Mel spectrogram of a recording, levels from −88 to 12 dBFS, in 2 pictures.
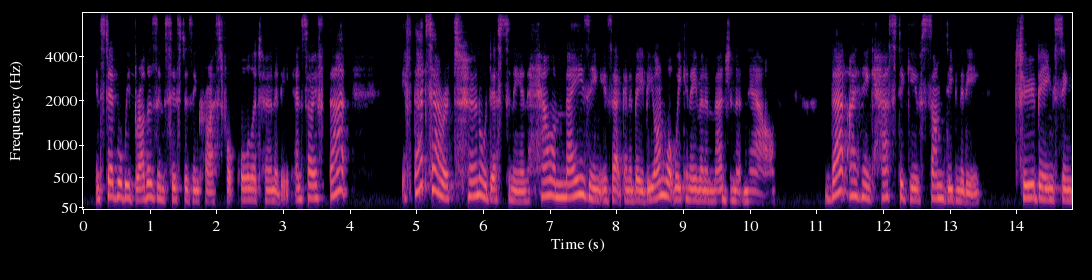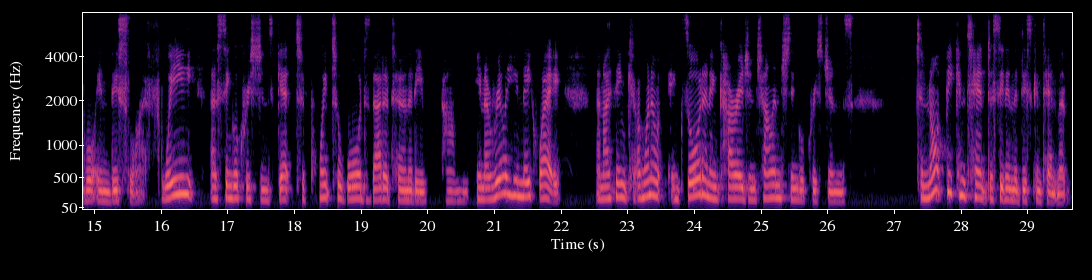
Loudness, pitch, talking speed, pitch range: -26 LUFS, 185 Hz, 180 wpm, 165-220 Hz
